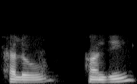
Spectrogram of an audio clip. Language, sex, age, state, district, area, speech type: Punjabi, male, 18-30, Punjab, Mohali, rural, conversation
